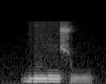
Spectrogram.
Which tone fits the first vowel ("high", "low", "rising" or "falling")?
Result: high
